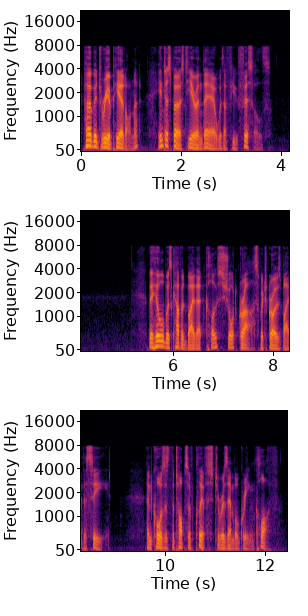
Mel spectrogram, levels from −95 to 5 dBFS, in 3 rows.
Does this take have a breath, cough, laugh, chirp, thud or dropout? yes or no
no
